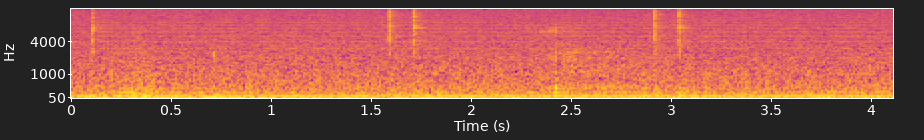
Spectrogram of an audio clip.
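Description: A few faint clicks of a computer mouse, a pair about halfway through and more near the end, over a low steady hum.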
